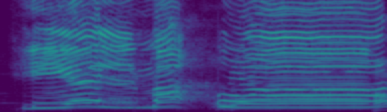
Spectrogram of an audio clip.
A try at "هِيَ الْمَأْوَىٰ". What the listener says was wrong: ہا کے نیچے زیر ہے، ہا کو کھینچنا نہیں، یا کو لام سے ملانا ہے، اور ہا کا مخرج حلق کے نیچے والا حصہ، یا کا مخرج ہے وسط زبان وسط تالو، زبان کا درمیان اوپر تالو کا درمیان. جیم، شین، یا، 3 حروف.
